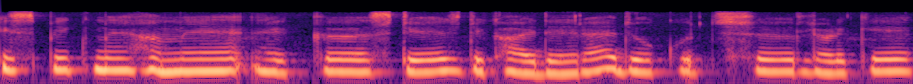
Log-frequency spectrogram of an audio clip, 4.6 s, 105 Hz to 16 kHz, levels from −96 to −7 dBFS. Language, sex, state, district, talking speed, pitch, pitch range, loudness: Urdu, female, Andhra Pradesh, Anantapur, 170 wpm, 230 Hz, 220-240 Hz, -26 LUFS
